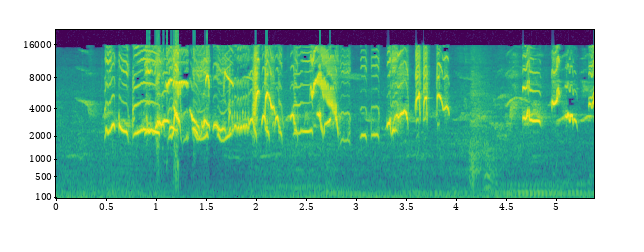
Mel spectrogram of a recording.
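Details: Kept orange-headed thrush in northern Bali, sung up with recorded colony birds, pours out a rich, fast tumble of whistled and chattered phrases, then sparser sharp notes and high chirps.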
